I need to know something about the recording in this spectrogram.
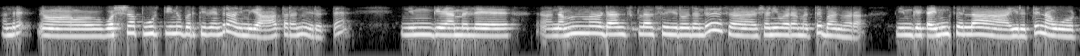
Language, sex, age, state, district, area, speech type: Kannada, female, 18-30, Karnataka, Davanagere, urban, conversation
